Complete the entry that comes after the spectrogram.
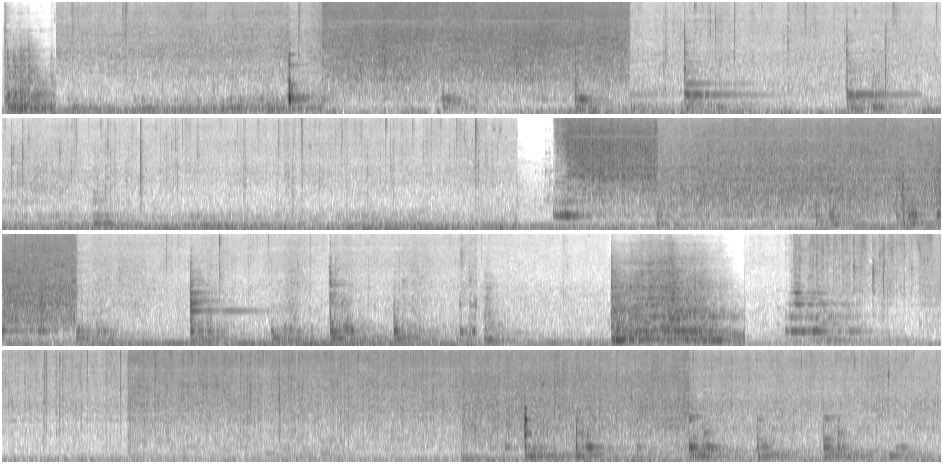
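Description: Bacon and onions sizzling in a hot cast-iron skillet, with a wooden spoon scraping and knocking against the pan as they are stirred. The loud sizzle comes in several stretches that cut in and out abruptly.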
